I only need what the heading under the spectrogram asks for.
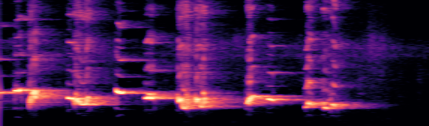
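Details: Sooty-headed bulbul in an agitated ropelan phrase: about six paired chirps, each a clear higher note dropping into a buzzier lower one, repeated quickly over roughly two and a half seconds.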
